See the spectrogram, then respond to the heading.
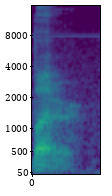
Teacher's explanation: it's like r, but it's with one flap, just one ra. And this is not r, it's r, because r in IPA would be written, hold on, like this.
